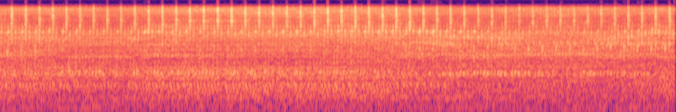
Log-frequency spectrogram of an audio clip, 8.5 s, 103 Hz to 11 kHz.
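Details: Peugeot 406 Coupé, 244,000 km, after timing belt replacement, warming up at about 50 °C coolant. Sharp, even top-end ticking at about three per second over a quiet idle fades with revs and warmth: hydraulic lifter clatter.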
